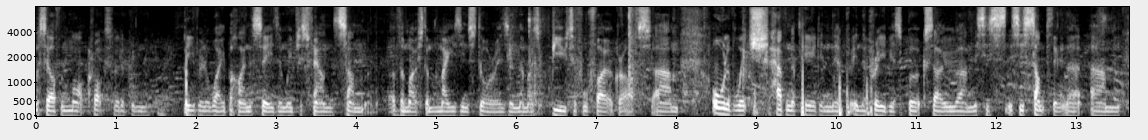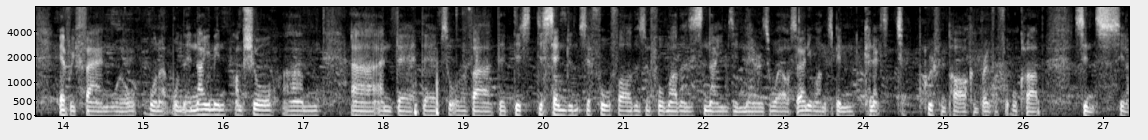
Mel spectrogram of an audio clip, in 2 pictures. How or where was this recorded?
busy venue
